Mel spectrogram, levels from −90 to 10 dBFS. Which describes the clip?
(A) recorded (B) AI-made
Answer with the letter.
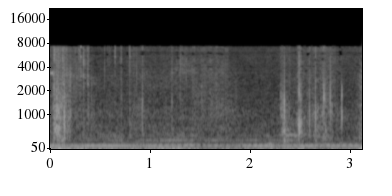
B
